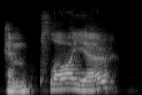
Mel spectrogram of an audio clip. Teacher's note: 3 syllables, stress on the second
